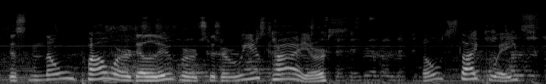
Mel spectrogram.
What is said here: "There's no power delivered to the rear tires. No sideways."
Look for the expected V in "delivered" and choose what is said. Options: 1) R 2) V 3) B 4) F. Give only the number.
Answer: 2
